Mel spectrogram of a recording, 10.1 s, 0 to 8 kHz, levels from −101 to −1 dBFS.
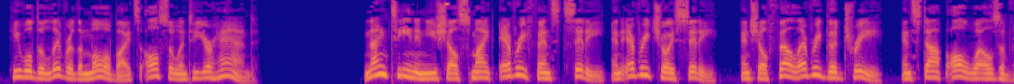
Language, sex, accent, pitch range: English, male, American, 125-180 Hz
